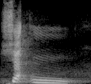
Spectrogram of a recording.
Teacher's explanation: نون کی آواز کو ہلانا نہیں ہے اور حمزہ کی آواز کو بھی جھٹکے سے بند کرنا ہے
